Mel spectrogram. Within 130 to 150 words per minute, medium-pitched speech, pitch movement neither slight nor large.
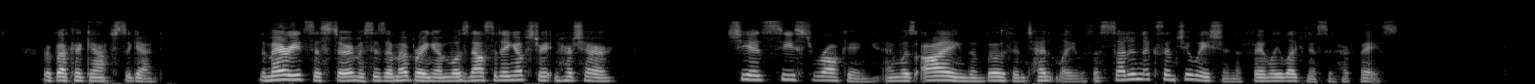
Yes: average, 145 wpm; medium, 175 Hz; average, 3.5 semitones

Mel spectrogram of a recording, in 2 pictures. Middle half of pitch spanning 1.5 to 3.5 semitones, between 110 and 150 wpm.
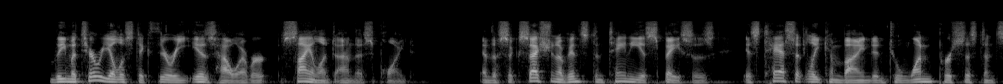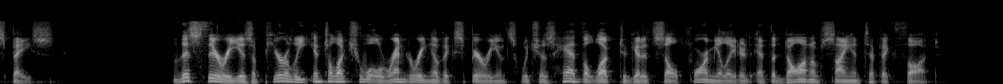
No: average, 4.6 semitones; average, 140 wpm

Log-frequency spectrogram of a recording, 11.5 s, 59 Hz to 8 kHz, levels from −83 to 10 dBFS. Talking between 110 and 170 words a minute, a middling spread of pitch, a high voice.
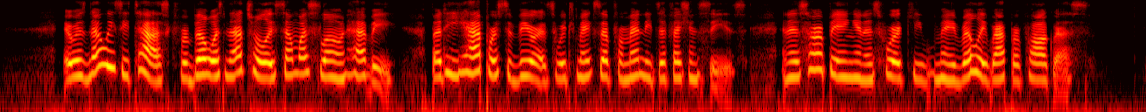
No: average, 185 wpm; average, 3.1 semitones; very high, 275 Hz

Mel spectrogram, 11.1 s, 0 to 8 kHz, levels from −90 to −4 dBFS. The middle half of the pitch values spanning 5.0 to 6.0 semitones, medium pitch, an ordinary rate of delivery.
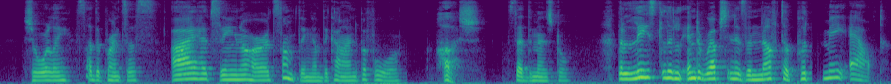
Yes: wide, 5.5 semitones; medium, 165 Hz; average, 160 wpm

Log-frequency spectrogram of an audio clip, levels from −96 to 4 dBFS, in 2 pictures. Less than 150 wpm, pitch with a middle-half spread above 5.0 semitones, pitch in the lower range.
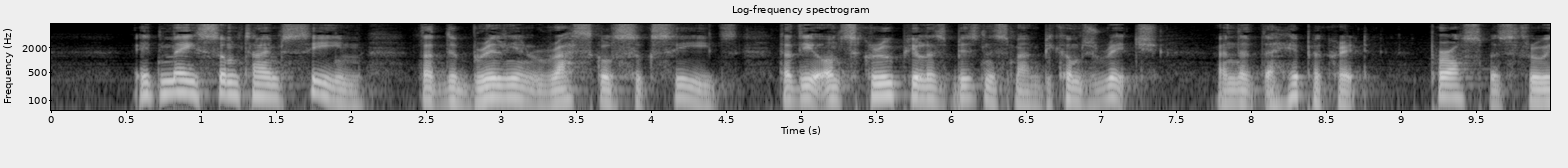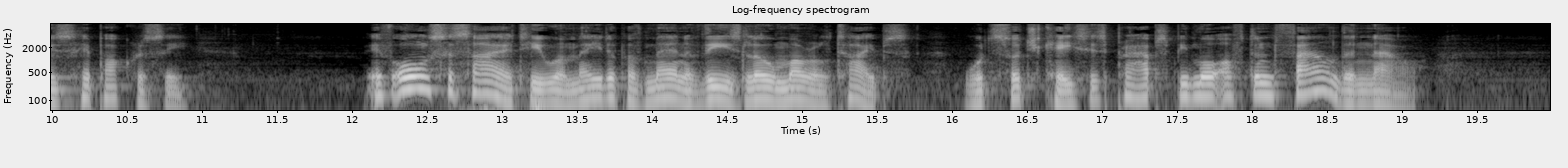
Yes: average, 140 wpm; wide, 5.6 semitones; low, 110 Hz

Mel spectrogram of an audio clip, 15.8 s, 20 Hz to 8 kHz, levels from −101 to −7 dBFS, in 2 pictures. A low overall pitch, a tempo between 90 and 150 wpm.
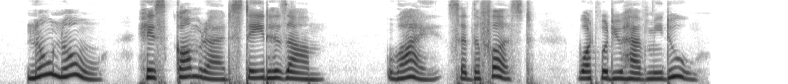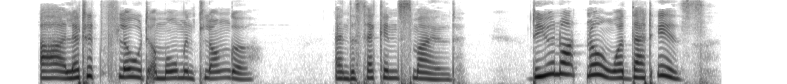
No: high, 245 Hz; slow, 135 wpm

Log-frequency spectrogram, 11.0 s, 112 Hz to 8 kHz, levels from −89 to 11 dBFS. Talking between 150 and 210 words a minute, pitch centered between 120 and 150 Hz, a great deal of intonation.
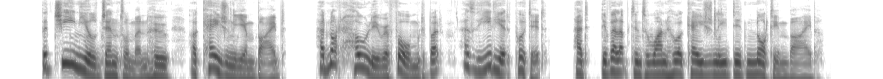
No: slow, 135 wpm; medium, 140 Hz; wide, 7.1 semitones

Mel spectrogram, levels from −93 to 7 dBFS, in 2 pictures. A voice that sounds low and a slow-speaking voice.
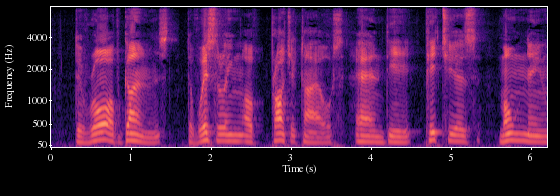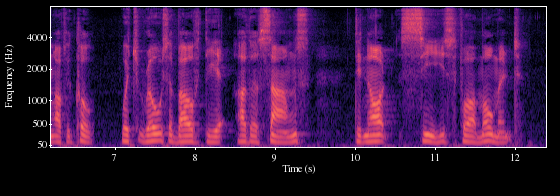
Yes: low, 130 Hz; slow, 130 wpm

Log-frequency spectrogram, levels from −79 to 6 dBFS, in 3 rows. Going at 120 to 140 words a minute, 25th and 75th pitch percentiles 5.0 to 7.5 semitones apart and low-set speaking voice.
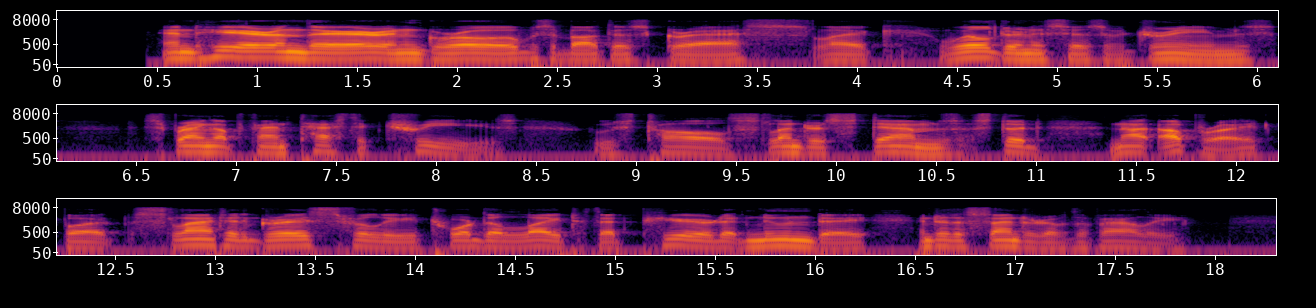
No: slow, 135 wpm; average, 3.8 semitones; very low, 95 Hz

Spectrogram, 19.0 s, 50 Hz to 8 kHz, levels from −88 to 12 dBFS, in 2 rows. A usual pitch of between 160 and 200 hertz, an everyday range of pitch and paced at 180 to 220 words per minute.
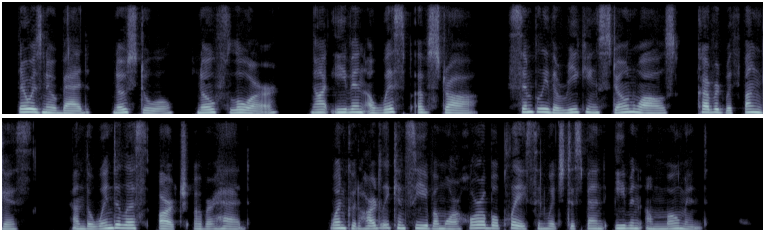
No: high, 190 Hz; average, 3.3 semitones; slow, 135 wpm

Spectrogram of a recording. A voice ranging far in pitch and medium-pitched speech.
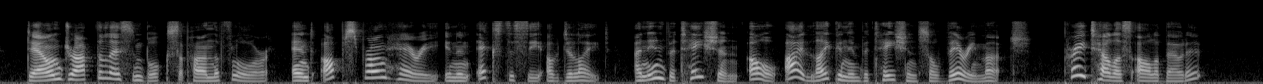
Yes: wide, 7.4 semitones; medium, 180 Hz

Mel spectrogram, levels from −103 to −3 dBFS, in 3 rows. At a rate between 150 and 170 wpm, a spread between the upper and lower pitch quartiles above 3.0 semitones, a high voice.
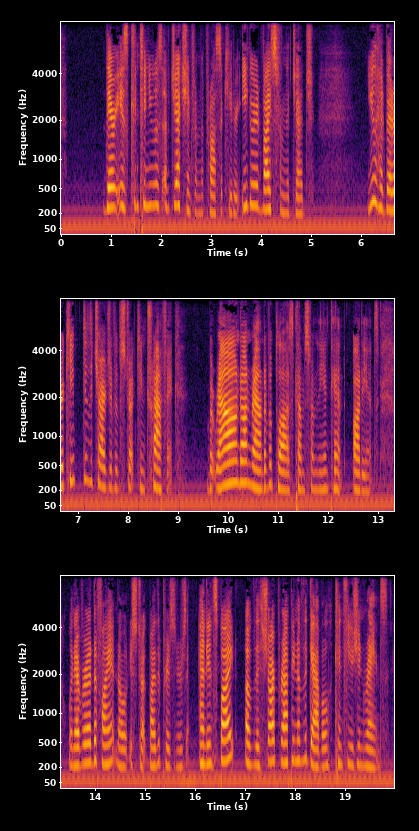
Yes: average, 160 wpm; average, 3.9 semitones; high, 230 Hz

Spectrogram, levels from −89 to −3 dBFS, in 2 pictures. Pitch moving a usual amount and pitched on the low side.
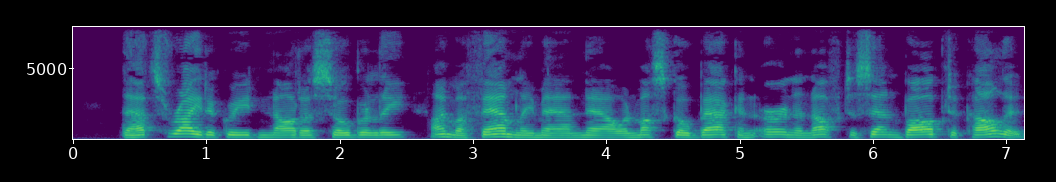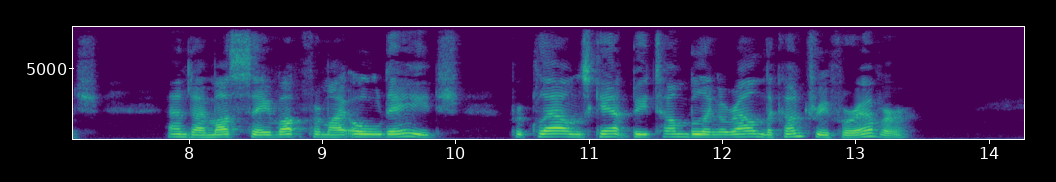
No: average, 3.0 semitones; medium, 170 Hz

